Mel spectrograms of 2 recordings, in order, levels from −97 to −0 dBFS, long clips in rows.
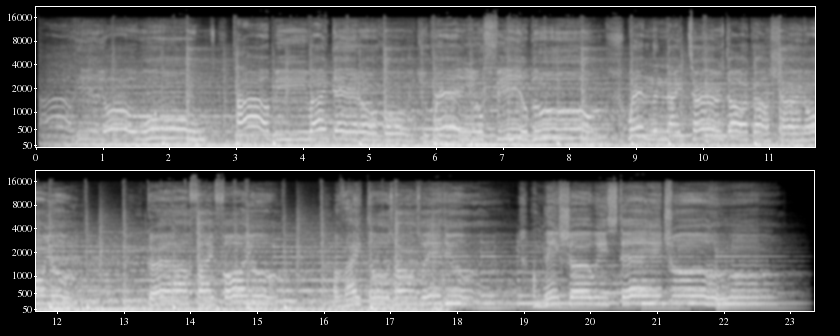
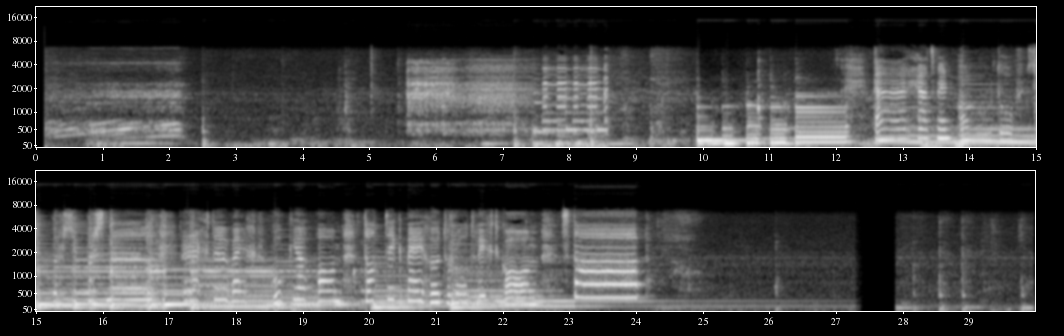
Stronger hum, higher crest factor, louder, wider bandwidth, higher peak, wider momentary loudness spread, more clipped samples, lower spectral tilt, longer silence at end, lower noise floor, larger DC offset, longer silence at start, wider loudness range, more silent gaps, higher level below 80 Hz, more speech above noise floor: neither; about the same, 10 dB vs 14 dB; about the same, -11 LUFS vs -13 LUFS; first, 17 kHz vs 7.2 kHz; about the same, 0 dBFS vs 0 dBFS; second, 7 LU vs 19 LU; neither; about the same, -5.5 dB/octave vs -6 dB/octave; first, 0.35 s vs 0 s; second, -35 dBFS vs -53 dBFS; neither; second, 0.05 s vs 0.2 s; second, 3 LU vs 17 LU; second, none vs 27.43-27.89 s; first, -16 dBFS vs -36 dBFS; second, 25 dB vs 41 dB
